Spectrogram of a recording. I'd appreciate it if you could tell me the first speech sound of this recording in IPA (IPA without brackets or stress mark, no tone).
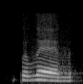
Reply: p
